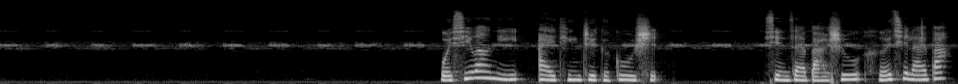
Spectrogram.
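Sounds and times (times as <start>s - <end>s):
male cricket chirping by rubbing wings: 0.0s - 9.5s
speech: 4.4s - 6.7s, 7.6s - 9.5s.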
